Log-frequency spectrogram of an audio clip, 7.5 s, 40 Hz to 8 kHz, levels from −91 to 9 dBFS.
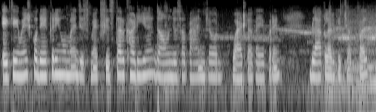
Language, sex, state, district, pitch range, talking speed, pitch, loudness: Hindi, female, Chhattisgarh, Raipur, 205-230 Hz, 200 wpm, 215 Hz, -20 LUFS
